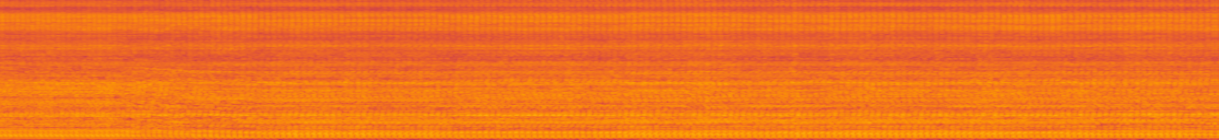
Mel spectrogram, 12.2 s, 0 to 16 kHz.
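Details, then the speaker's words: Craftsman LT1000 riding mower with 16 hp Kohler Command OHV engine, barn find after carburettor and fuel system service and a charged battery: catches after a brief crank into a steady, even beat, smoking a bit after long storage; normal running. "so she's smoking a bit that's all right hasn't been ran in quite a while"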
